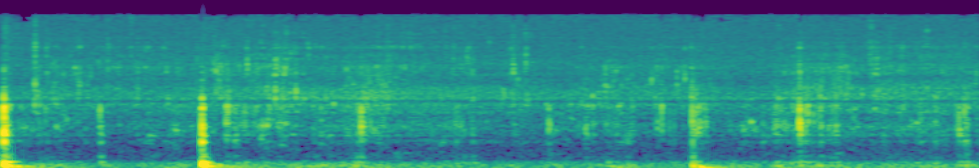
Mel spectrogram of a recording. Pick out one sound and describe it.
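Small waves slap against the hull of a kayak.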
